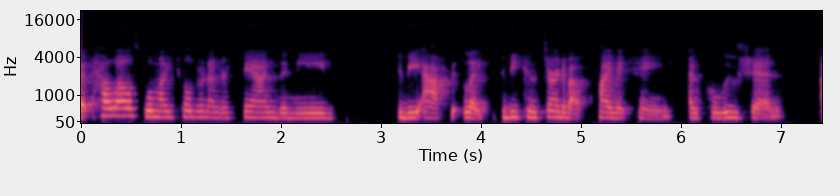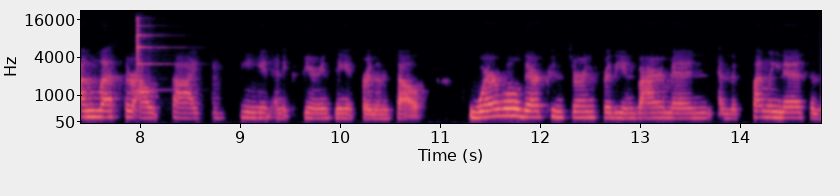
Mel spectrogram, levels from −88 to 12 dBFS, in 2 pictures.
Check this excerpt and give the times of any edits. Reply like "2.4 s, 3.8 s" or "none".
none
